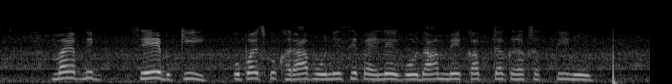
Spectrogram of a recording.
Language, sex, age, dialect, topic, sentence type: Hindi, female, 18-24, Awadhi Bundeli, agriculture, question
